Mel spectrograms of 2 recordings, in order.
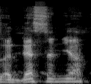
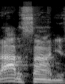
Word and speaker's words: Adesanya: uh like ariel helwani i believe the correct pronunciation is a destiny but out of sonja sounds way better it just does and we've been saying how to sign you longer plus it don't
